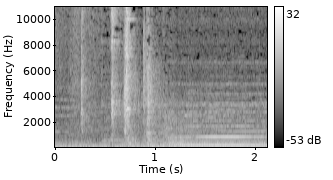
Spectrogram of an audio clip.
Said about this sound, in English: The door swung open, and we stepped inside.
